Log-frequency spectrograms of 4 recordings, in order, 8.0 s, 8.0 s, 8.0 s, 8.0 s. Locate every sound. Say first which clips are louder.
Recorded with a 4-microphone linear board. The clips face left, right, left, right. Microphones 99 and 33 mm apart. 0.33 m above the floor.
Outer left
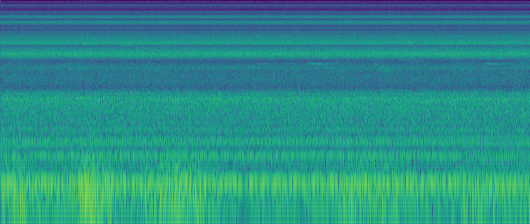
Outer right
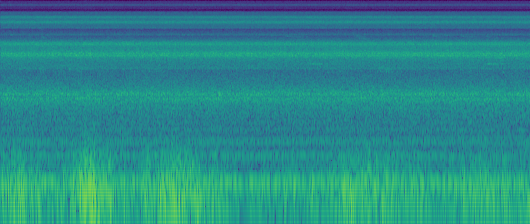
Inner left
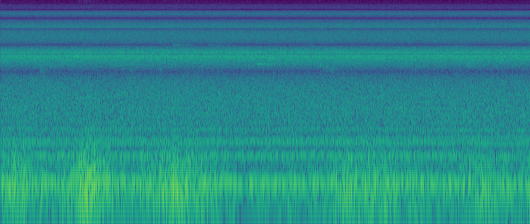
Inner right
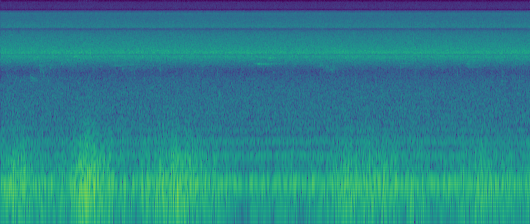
0.0 s a drone: outer left 4 dB, inner left 1 dB; 35° left (ahead or behind)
